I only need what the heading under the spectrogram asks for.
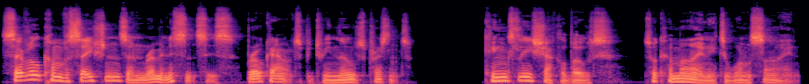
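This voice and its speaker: Guy narrating an audiobook, very low voice, slightly husky. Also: sing-song, a little slow, a bit bright. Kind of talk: scripted story narration.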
